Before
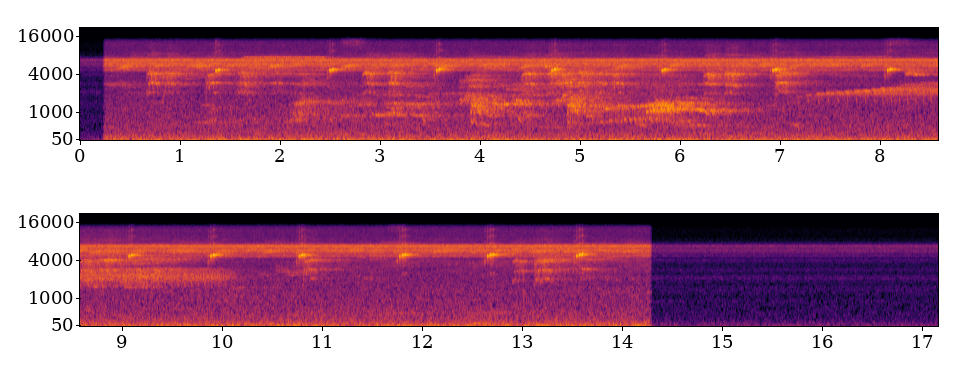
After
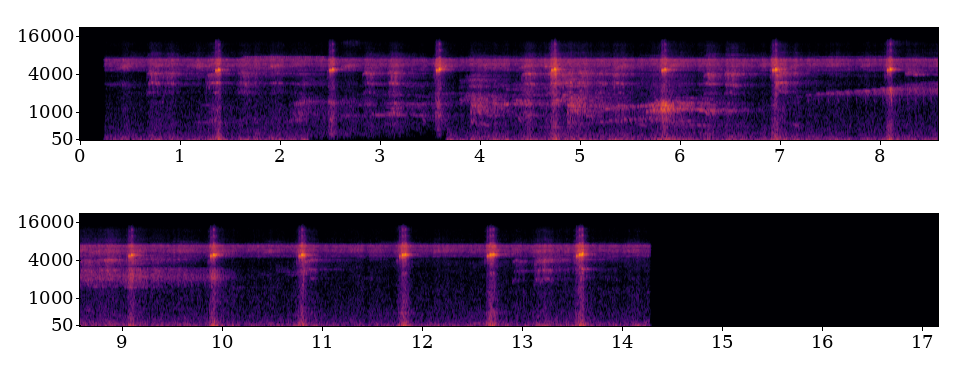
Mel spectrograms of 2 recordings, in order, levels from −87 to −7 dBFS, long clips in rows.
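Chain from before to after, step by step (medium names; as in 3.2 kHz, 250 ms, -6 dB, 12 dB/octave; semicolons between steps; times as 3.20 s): 2.27–3.65 s: high-pass 190 Hz -> 520 Hz 12 dB/octave; upward expansion 2.5:1, over -41 dBFS; trim -5.5 dB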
